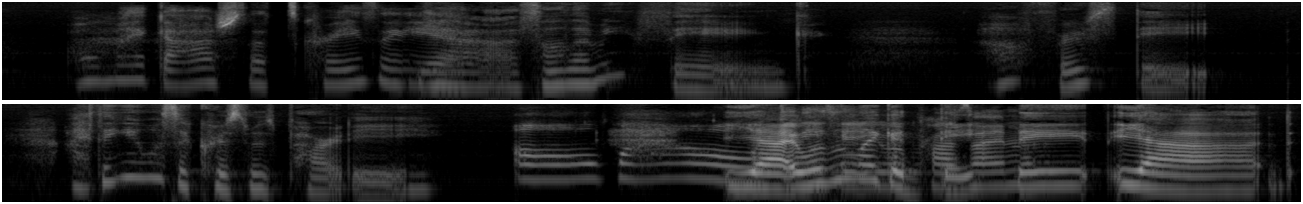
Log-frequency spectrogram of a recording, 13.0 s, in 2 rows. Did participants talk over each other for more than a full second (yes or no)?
yes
